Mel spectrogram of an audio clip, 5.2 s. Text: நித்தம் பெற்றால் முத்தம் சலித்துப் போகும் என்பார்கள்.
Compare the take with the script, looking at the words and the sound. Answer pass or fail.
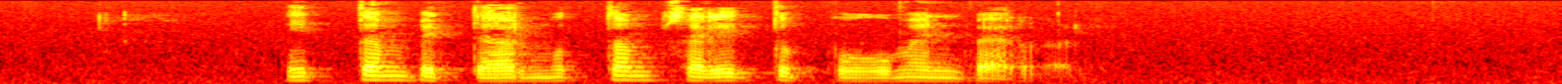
pass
